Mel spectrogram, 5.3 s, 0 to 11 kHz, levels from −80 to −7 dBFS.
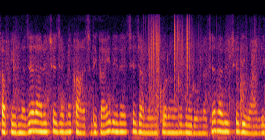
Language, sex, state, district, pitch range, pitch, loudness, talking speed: Rajasthani, female, Rajasthan, Nagaur, 185-205 Hz, 195 Hz, -17 LUFS, 225 wpm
